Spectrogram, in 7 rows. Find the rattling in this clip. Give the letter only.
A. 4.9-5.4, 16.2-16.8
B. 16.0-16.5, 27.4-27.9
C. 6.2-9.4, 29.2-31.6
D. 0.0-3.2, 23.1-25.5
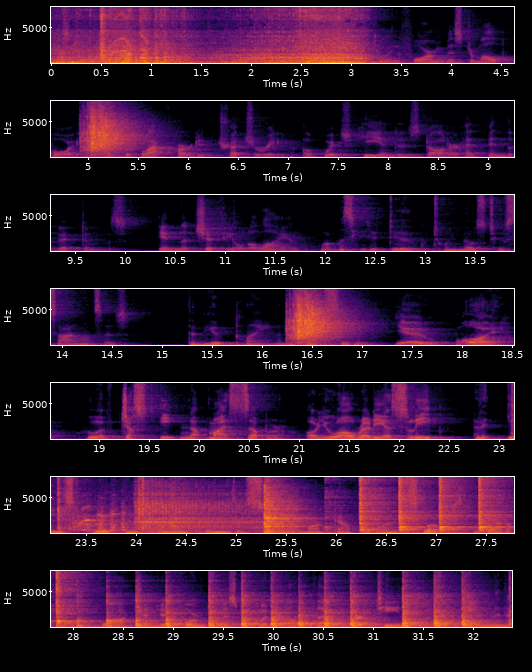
A.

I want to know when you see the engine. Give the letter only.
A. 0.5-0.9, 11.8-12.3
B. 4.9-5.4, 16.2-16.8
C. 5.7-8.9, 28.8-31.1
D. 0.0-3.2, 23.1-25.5
D.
